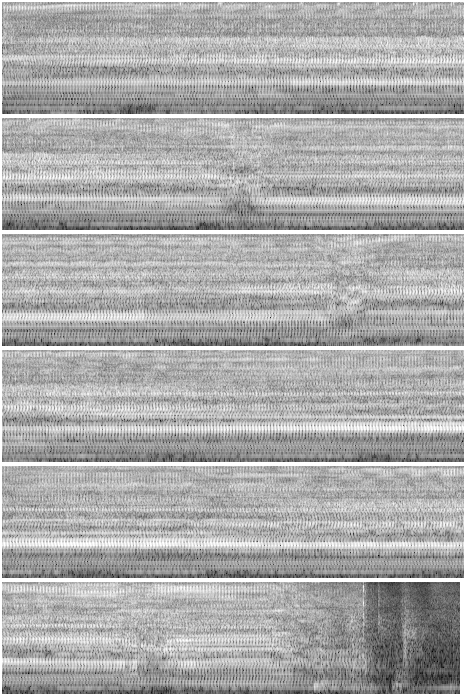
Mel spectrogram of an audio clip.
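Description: Cordless electric hair clipper running with a steady buzz as it blends a fade on the back of the neck; it stops near the end.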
